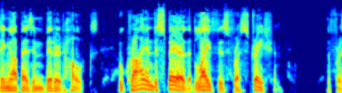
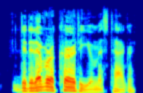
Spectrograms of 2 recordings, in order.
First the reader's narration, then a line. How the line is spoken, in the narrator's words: said Galt in the casual tone of an abstract discussion, but as if he had known her thoughts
